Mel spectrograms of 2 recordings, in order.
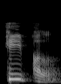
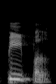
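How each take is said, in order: First: The p has a strong puff of air. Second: The p is plain, without a puff of air. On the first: The usual English way of saying it. "वो लोग क्या बोलते हैं" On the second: The usual Indian way of saying it. "हम लोग क्या बोलते हैं"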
